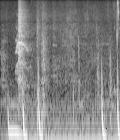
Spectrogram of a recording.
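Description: A person's short cat-like vocal imitation, a playful meow or growl, about half a second in. It is followed by a steady low rumble and a few knocks of handling noise.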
